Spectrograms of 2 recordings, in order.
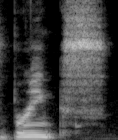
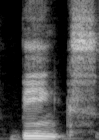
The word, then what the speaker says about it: Binks: I don't know which one's which, but one of them is uh less Brinks. Binks, excuse me. That's interesting because Binks, it does rhyme with Brink and remember Cameron Brink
